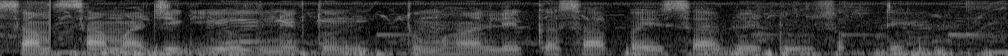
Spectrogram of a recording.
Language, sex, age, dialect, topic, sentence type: Marathi, male, 18-24, Varhadi, banking, question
